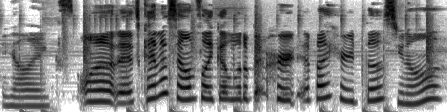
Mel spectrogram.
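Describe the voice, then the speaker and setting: A woman's voice: very high-pitched, lively intonation, normal speed, soft background music. A woman game streamer giving chatty, exclamatory live reactions in a casual style.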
